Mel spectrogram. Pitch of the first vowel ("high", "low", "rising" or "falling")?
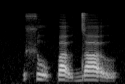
falling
